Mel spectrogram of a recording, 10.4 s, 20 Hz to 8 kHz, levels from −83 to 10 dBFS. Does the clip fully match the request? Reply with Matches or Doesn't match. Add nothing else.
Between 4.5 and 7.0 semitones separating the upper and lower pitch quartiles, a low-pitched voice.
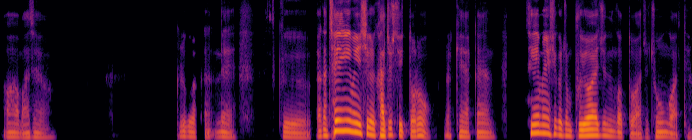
Matches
